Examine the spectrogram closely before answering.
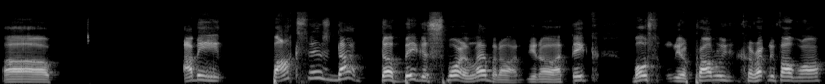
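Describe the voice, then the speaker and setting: A man's voice: high-pitched, sing-song, normal speed. A man hosting a boxing interview show, asking questions in an enthusiastic, chatty way. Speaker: interview host.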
